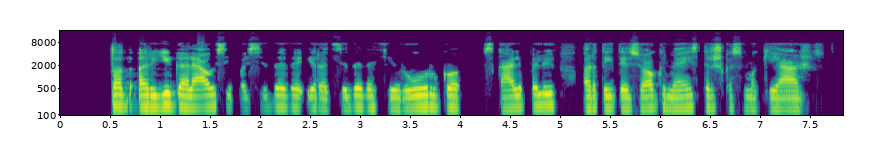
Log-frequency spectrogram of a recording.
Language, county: Lithuanian, Vilnius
